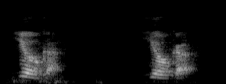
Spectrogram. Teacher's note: or the uh sound same thing happens with the word yoga the second syllable is unstressed we replace the letter A with the unstressed vowel the uh sound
